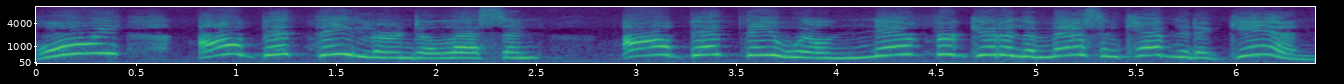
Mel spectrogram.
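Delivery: very high, tiny, squeaky little bookworm puppet voice. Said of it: "this is my friend, Squeegee, the bookworm".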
